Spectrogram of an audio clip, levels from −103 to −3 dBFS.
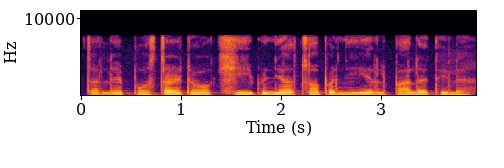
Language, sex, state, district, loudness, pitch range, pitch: Wancho, female, Arunachal Pradesh, Longding, -15 LUFS, 195-205 Hz, 200 Hz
